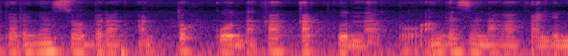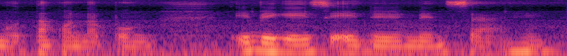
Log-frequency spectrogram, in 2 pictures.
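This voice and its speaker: A man speaks at a fairly quick pace, his voice carrying audible room echo. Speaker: tarot reader. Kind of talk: tarot reading. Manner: soft-spoken.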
